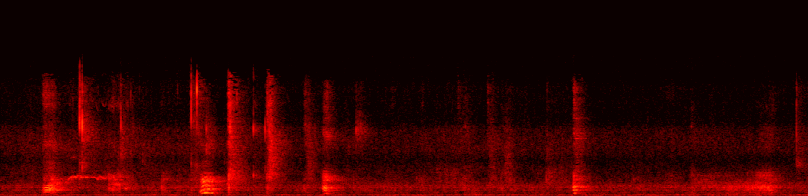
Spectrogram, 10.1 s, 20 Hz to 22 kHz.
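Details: Labrador Retriever puppies, seven newborns with mother Belle, born May 24, 2021, filmed indoors by puppy cam; short high squeaks and yelps come in scattered bursts, a few louder cries standing out above a constant low background hum.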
